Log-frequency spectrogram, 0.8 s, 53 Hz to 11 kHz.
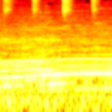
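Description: Hybrid engine of a 2018 Lexus LS500h with a CVT, a loud close steady drone of revving under acceleration, smooth and unbroken for under a second.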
